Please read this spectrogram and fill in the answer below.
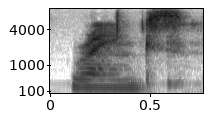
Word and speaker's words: ranks: good uh next up whenever you have an A and K together like that the a is always a long a sound so instead of ranks it's a ray ranks ranks okay okay good so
